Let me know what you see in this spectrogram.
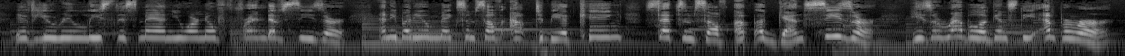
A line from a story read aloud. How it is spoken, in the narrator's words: the Jews kept shrieking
